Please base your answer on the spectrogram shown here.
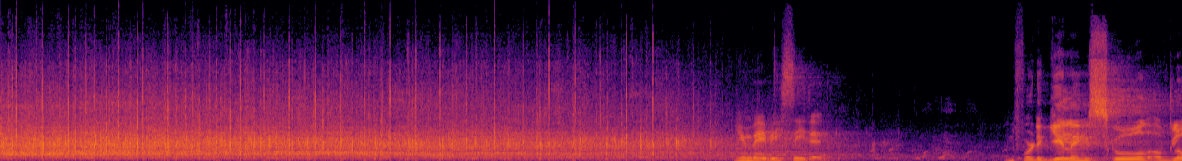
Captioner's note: cheers and applause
